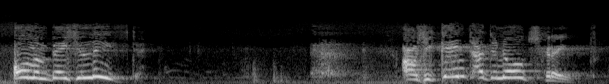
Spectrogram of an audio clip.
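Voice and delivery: high, ringing pulpit appeal with long pauses; impassioned preaching. Acted. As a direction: cry it out slowly to the congregation. Preekt met volle kracht. (bewogen preken, hoog en galmend)

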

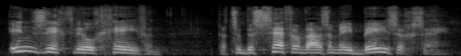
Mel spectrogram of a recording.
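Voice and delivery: ordinary delivery

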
